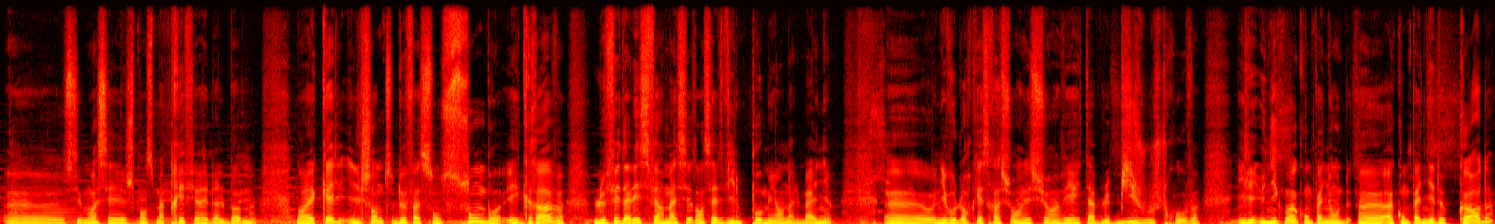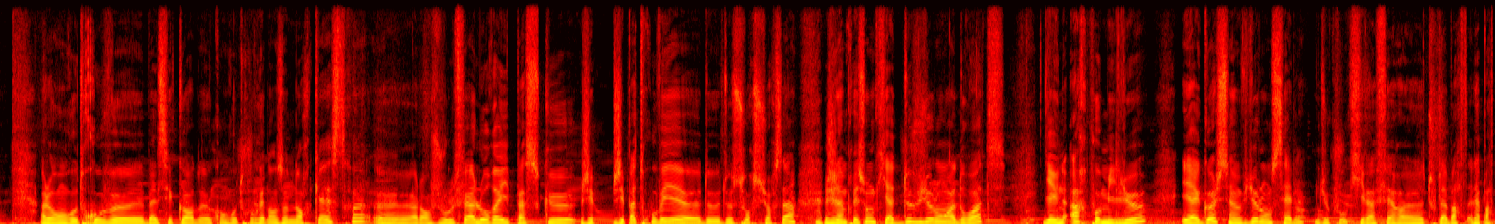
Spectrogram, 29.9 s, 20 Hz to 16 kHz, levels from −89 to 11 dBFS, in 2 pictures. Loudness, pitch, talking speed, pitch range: -21 LUFS, 170 Hz, 235 wpm, 150-195 Hz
